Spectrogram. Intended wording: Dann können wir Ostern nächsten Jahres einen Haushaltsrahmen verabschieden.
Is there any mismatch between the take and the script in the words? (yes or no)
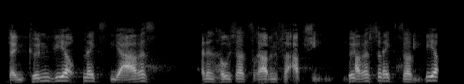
yes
